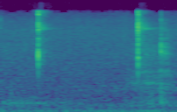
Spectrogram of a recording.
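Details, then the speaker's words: Insulin pump priming, with beeping and clicking while the insulin count runs: three small, sharp mechanical clicks in under two seconds. "could y'all hear it beeping or like the clicking so this is priming and when it's priming is basically like"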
